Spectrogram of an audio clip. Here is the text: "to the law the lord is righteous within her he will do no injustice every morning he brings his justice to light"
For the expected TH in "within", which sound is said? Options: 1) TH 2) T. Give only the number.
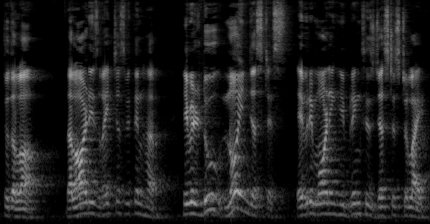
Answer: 2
